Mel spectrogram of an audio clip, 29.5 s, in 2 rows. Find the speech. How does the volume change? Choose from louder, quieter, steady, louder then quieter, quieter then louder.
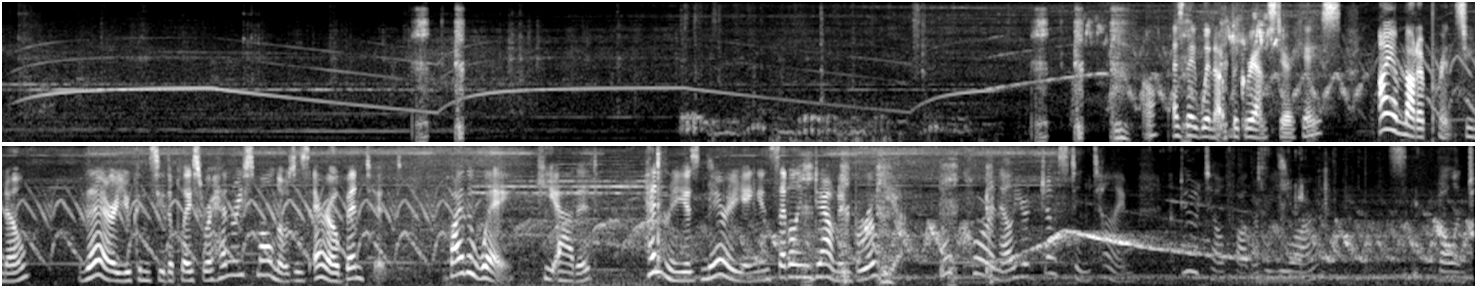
quieter.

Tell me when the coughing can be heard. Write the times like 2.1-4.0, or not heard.
4.1-4.7, 10.3-12.3, 22.7-24.7.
